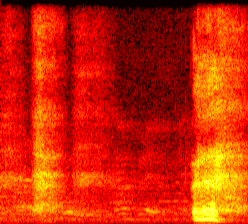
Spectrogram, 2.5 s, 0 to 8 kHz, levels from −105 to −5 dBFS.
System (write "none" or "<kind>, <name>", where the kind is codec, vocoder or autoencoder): none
